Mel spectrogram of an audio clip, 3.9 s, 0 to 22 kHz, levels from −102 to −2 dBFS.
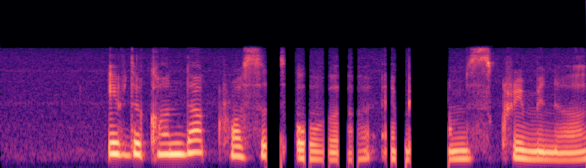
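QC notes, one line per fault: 1.77–3.00 s, digital broadcast dropout: the receiver stopped getting good frames and muted until clean ones returned, so the speech breaks into several short holes spread over about 1.2 s, about 0.67 s lost in total, the longest gap 256 ms. Each mute fades in 8 ms, so the cuts are quick but not clicky. The gap lengths fit 32 ms frames. The waveform shows flat silent blocks, and the spectrogram shows full-band blank vertical strips with sharp edges.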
